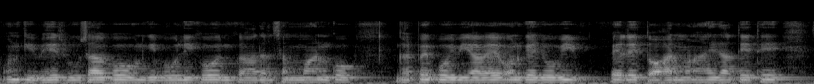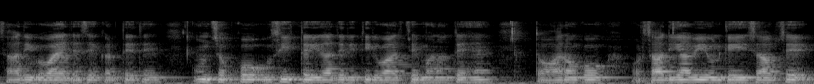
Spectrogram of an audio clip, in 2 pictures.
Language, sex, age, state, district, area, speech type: Hindi, male, 45-60, Rajasthan, Karauli, rural, spontaneous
